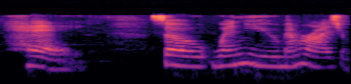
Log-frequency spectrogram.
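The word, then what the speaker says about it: ἡ: but just know that this Ada with the breathing Mark over it as we've learned is pronounced hey so when you memorize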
